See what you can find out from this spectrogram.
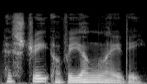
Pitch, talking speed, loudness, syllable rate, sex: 100 Hz, 205 wpm, -14 LUFS, 5.6 syllables/s, male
